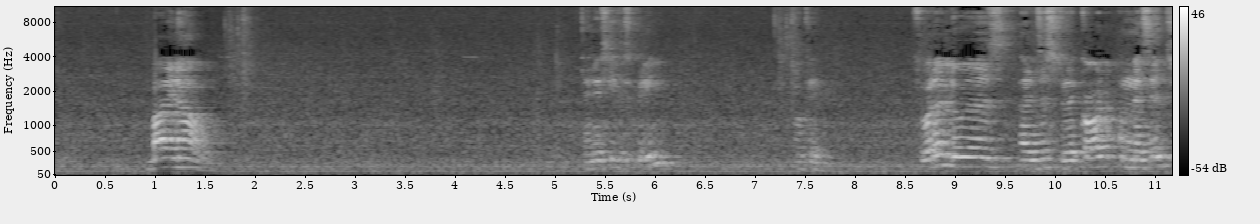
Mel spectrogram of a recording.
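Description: A man speaks slowly through a microphone, with long pauses.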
